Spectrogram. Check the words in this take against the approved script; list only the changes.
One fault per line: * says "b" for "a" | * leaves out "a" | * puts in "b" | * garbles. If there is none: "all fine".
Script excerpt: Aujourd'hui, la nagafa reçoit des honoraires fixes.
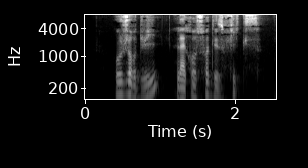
* leaves out "nagafa"
* leaves out "honoraires"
